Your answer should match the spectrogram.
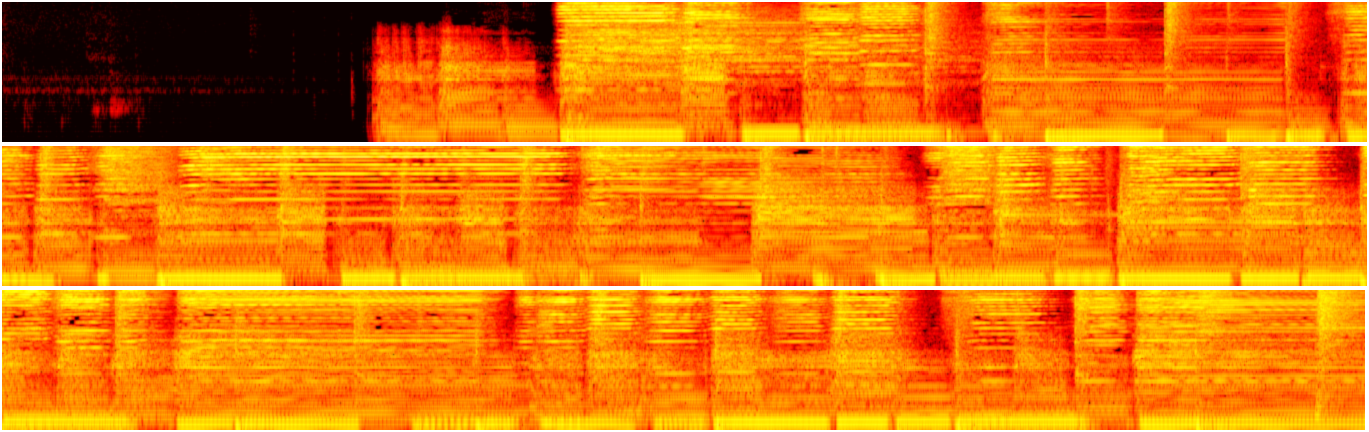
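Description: Rock music with a harmonica over electric guitar and a prominent bass guitar line, starting suddenly after silence about two seconds in.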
